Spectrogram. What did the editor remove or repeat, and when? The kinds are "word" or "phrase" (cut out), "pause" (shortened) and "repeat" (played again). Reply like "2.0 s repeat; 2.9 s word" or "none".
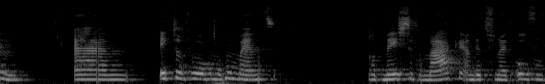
1.7 s word; 2.2 s word; 3.7 s word; 4.2 s word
